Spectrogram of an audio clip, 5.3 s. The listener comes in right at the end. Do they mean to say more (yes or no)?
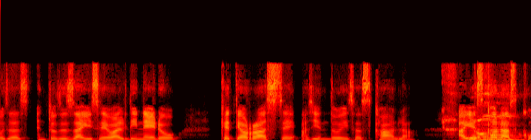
no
